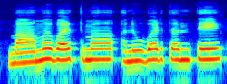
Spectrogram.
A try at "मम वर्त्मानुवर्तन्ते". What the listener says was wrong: माम नहीं है, मम। मम वर्तमानुवर्तन्ते।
